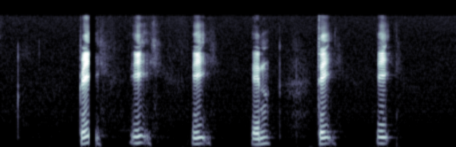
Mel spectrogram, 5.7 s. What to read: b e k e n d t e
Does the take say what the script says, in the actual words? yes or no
no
